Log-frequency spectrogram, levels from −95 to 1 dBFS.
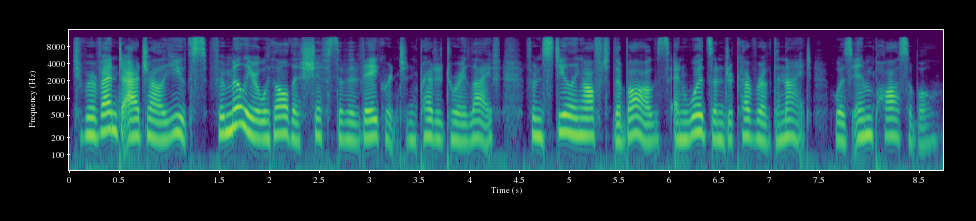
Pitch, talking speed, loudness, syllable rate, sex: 205 Hz, 205 wpm, -23 LUFS, 5.5 syllables/s, female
